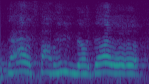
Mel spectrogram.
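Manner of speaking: imitating a child's high protest; distressed daughter. Daughter in the car as parents fight, mimicked high and pleading. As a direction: pitch it way up like a pleading kid. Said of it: "My daughter".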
